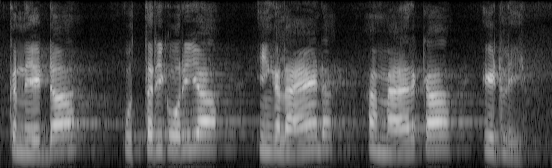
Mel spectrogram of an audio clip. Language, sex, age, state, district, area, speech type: Punjabi, male, 45-60, Punjab, Fatehgarh Sahib, urban, spontaneous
